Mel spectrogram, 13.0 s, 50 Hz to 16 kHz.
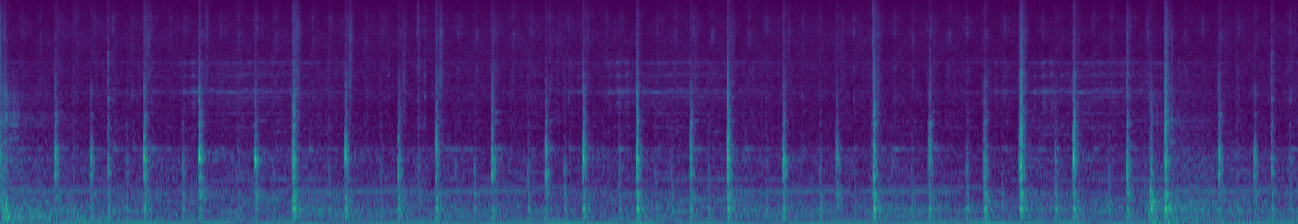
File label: Music Encounter High Pulse Piano Knock; Battlefield 4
